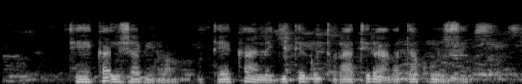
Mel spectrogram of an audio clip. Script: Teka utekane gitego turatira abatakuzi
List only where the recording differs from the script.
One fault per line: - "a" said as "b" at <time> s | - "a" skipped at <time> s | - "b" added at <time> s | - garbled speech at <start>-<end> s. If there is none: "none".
- "ijabiro" added at 1.2 s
